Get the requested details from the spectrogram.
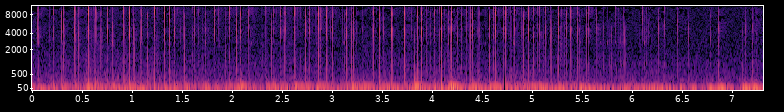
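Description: A candle in a textured glass jar is tapped rapidly with fingernails, producing a dense stream of quick, bright, clicky taps with almost no ring. A steady low hum sits underneath the quiet, continuous tapping.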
